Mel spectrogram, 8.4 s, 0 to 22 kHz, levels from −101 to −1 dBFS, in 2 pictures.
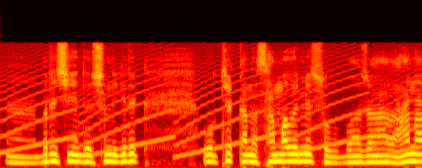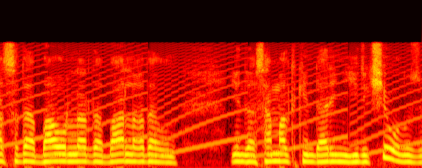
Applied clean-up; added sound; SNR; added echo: none; Alarm; 15 dB; none.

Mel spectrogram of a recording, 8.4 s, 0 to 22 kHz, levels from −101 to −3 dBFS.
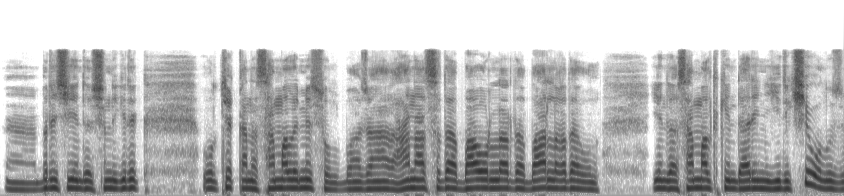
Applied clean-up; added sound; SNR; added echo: none; none; none; none.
